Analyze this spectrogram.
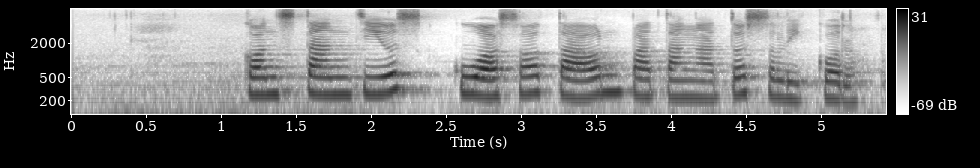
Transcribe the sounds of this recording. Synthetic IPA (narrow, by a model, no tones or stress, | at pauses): kɔnst̪ant͡ʃiʊskuwɔsɔt̪aʊnpat̪aŋat̪ʊsːəlikʊr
